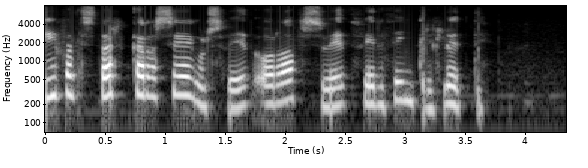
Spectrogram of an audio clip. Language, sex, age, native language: Icelandic, female, 40-49, Icelandic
